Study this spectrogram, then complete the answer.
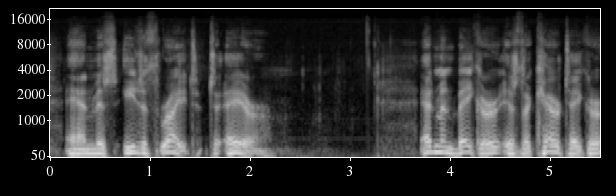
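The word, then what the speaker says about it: A.I.: as an AI mcnell it's capital A little I and it's pronounced just like the two letters George M Balch was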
